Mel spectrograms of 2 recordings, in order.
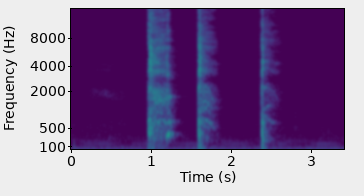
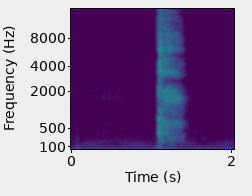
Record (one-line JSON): {"three_cough_length": "3.4 s", "three_cough_amplitude": 5133, "three_cough_signal_mean_std_ratio": 0.3, "cough_length": "2.0 s", "cough_amplitude": 7740, "cough_signal_mean_std_ratio": 0.29, "survey_phase": "alpha (2021-03-01 to 2021-08-12)", "age": "18-44", "gender": "Female", "wearing_mask": "No", "symptom_none": true, "smoker_status": "Never smoked", "respiratory_condition_asthma": false, "respiratory_condition_other": false, "recruitment_source": "REACT", "submission_delay": "1 day", "covid_test_result": "Negative", "covid_test_method": "RT-qPCR"}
